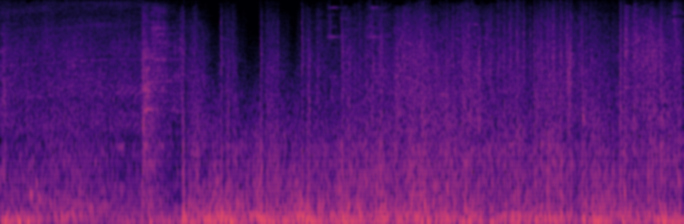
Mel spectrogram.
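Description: SMG fire in Fortnite rattles out as sustained rapid bursts, loud and close, mixed with other battle noise and game effects.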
